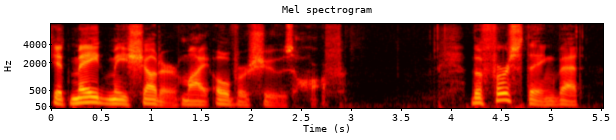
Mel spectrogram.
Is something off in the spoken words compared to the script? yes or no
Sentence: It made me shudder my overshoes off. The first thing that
no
